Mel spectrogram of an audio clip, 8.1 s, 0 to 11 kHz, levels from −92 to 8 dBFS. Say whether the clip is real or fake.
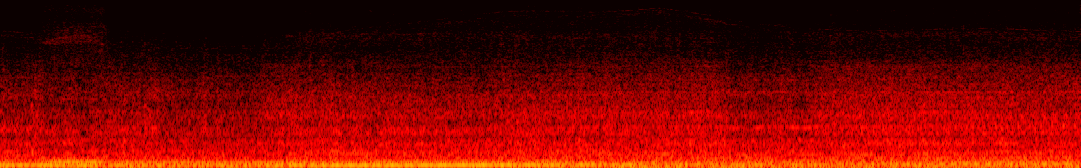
real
